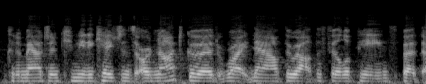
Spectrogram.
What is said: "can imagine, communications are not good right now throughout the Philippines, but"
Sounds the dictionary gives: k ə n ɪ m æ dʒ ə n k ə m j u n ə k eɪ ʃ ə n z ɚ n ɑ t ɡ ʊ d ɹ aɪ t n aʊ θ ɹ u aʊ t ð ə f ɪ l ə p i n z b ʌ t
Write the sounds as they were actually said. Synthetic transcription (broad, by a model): k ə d ɪ m æ dʒ ə n k m j u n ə k eɪ ʃ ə n z ɚ n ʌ t ɡ ʊ d ɹ aɪ t n aʊ θ ɹ u aʊ t ð ə f ɪ l ə p i n z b ʌ t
